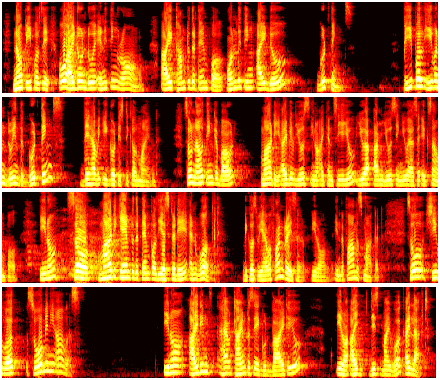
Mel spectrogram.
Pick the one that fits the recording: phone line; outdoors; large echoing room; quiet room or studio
large echoing room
